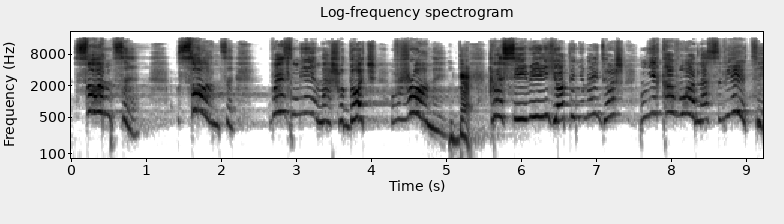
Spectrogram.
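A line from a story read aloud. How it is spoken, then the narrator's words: Tender squeak. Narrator (Russian): мышь-мать пропищала нежным голоском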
